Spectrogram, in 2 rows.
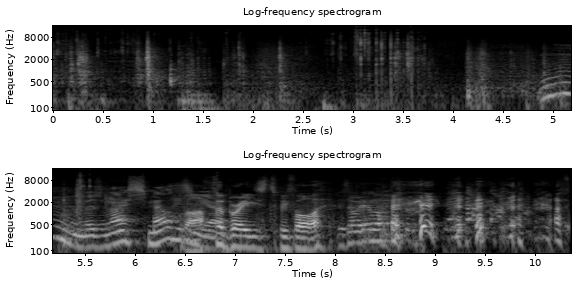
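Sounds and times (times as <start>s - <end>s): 
keys jangling and turning in a front door lock: 0.0s - 3.9s, 5.4s - 5.7s
speech: 4.9s - 10.3s
laughter: 8.2s - 10.3s.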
